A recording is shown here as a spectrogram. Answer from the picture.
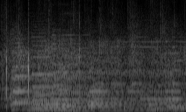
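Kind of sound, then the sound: crowd, audience hand clapping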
